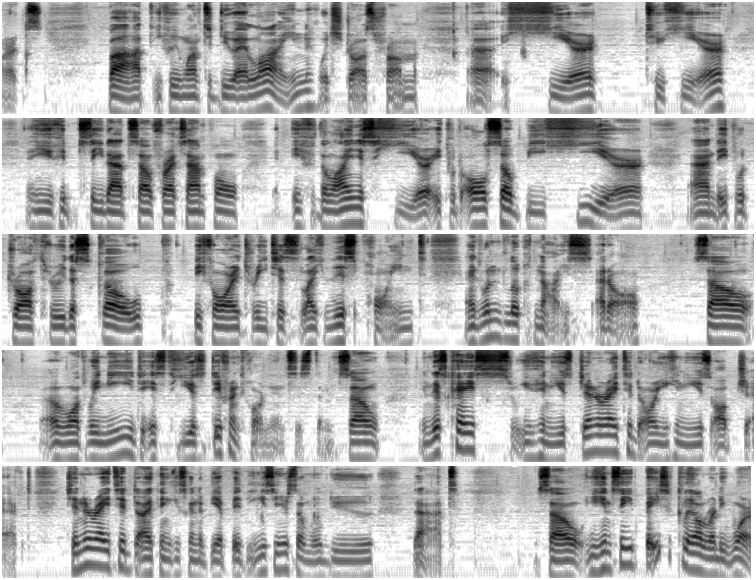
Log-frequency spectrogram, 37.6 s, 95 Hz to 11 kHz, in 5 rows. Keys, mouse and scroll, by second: 0.0 click, 0.8-2.6 middle drag, 4.6 d, 5.3-24.0 d, 5.5-7.0 drag, 7.3 click, 11.1 click, 12.5 click, 15.3-16.8 drag, 17.8-19.0 drag, 20.0 click, 21.8-22.4 drag, 22.8-23.8 drag, 26.2-26.7 drag, 28.6-29.1 drag, 30.9 click, 32.8 shift+middle drag, 33.3-34.9 middle drag, 34.9 click, 35.0 middle drag, 35.1 click, 35.2 middle drag, 35.3 click, 35.4 middle drag, 35.5 click, 35.6-36.6 middle drag, 36.6 click, 36.7 middle click, 36.8 click, 37.1 click, 37.2-37.5 middle drag.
